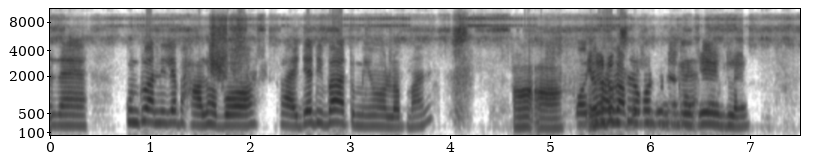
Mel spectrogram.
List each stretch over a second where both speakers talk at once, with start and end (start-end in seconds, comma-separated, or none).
5.4-7.0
